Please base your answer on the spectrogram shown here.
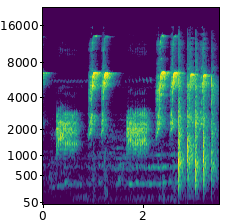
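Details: White-rumped shama giving rough, harsh song used as a lure to stimulate other birds to sing: broad raspy bursts alternate with thin high notes, ending in a series of sharp clipped notes.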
